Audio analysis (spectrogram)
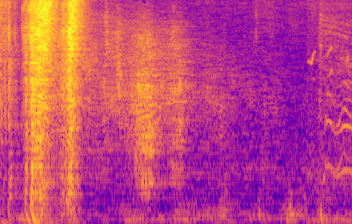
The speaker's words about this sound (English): So, mazel tov. You've shot guns. That was fun.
